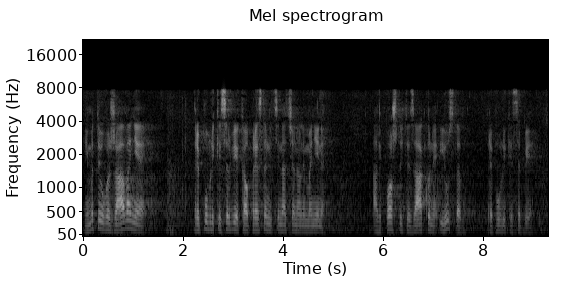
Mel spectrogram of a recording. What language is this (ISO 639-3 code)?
srp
